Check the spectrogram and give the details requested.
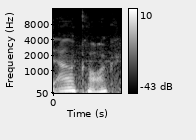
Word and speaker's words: Alcock: Exactly, I shouldn't pronounce that badly. Well, his name is Alcock.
